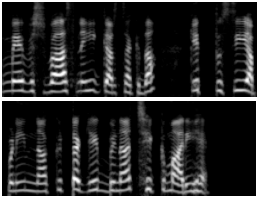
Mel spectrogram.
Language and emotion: Punjabi, disgusted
